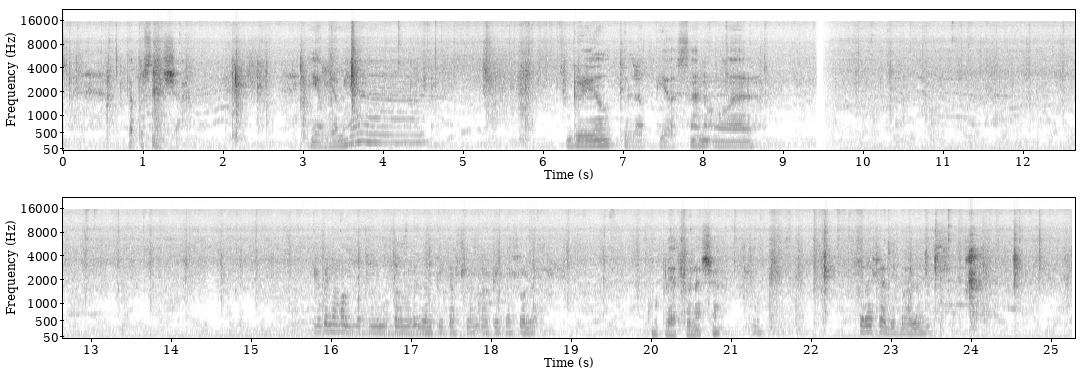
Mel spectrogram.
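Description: Fish sizzle softly over glowing charcoal.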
